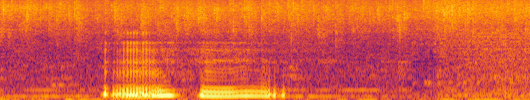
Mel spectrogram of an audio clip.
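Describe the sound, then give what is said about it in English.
Shower water pours in a steady, even hiss throughout. Two brief, low vocal murmurs rise over the spray early on, then fade back into the running water. “Just let that water wash over us.”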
